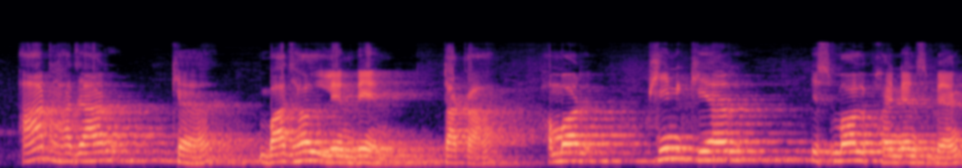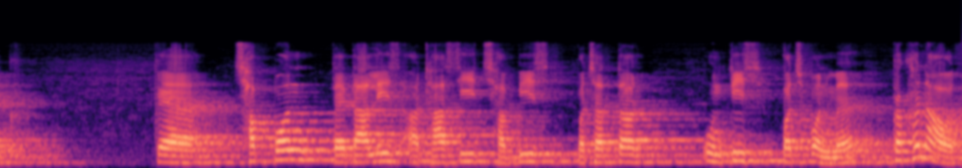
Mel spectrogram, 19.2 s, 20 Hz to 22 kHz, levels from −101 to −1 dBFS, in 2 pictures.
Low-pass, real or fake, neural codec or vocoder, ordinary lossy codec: none; real; none; none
